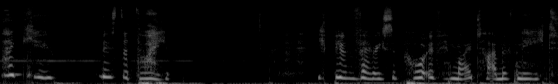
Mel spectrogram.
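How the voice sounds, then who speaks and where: Woman acting a very high-voiced, grieving British widow. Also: measured pace, a little mellow, slight background noise. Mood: subdued, tearful. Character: grieving, fragile Victorian widow, genteel and distraught. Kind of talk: radio drama acting.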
